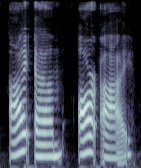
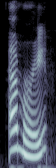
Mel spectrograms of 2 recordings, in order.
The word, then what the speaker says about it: Imri: It is spelled both I-M-R-I and E-M-R-I in the 1825 court records, and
